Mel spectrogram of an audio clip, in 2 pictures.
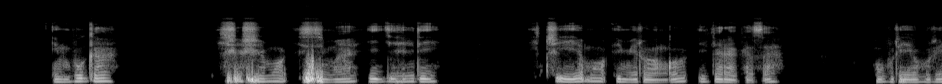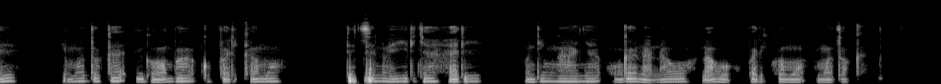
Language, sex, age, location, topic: Kinyarwanda, female, 25-35, Kigali, finance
